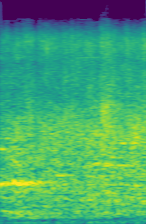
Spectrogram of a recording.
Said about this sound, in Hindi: बहुत सारी तालियां बजाएं।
